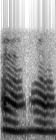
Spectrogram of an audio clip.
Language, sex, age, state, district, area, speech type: Malayalam, female, 60+, Kerala, Idukki, rural, conversation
